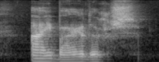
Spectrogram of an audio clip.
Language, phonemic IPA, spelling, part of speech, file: Dutch, /ˈajbardərs/, aaibaarders, adjective, Nl-aaibaarders.ogg
- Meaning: partitive of aaibaarder, the comparative degree of aaibaar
